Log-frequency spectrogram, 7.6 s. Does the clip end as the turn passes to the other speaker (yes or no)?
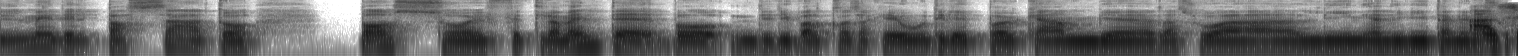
yes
